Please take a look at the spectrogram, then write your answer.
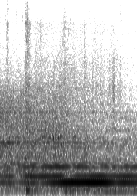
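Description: police car approaching

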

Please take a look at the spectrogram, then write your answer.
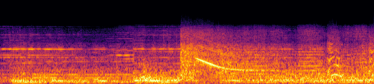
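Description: rifle gunshot

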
